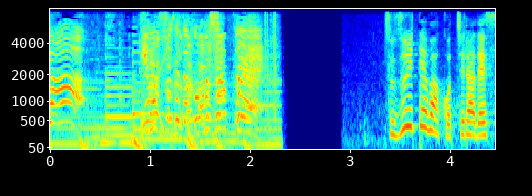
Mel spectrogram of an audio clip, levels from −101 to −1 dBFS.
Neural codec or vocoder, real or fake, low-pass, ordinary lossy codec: none; real; 7.2 kHz; none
